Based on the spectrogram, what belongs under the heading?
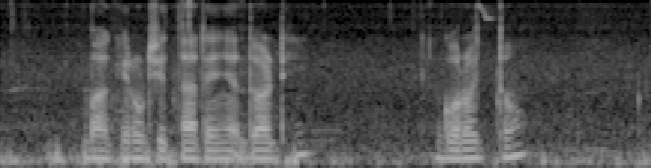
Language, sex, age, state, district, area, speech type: Santali, male, 18-30, West Bengal, Jhargram, rural, spontaneous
